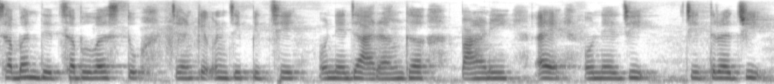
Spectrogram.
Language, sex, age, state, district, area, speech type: Sindhi, female, 18-30, Gujarat, Junagadh, rural, spontaneous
